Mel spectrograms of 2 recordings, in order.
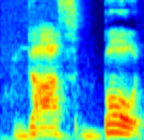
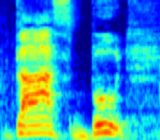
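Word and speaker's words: Das Boot: Dossboat, not Doss Boot. It is not the story of footwear.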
